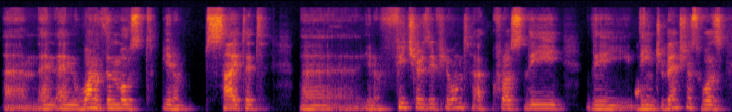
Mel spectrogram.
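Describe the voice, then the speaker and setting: Male researcher giving a webinar talk, earnest, halting delivery, echoey room. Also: medium pitch, level tone, creaky, warm tone. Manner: earnest, reflective, many restarts. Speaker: researcher presenting findings. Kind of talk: webinar presentation.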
